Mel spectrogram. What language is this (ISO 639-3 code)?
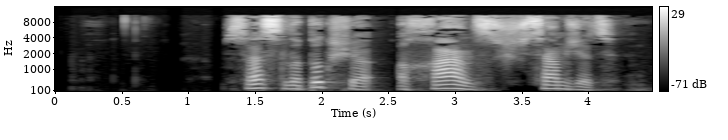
abk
